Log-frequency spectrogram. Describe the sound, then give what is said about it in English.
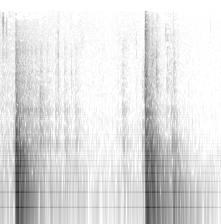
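A beer stein slammed down on a table: two heavy, dull thuds about a second apart, each with a short ringing tail, fairly faint overall. “That was the sound of my beer stein hitting the table.”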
